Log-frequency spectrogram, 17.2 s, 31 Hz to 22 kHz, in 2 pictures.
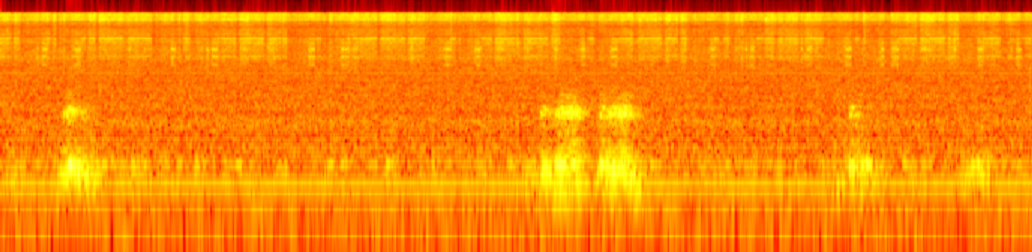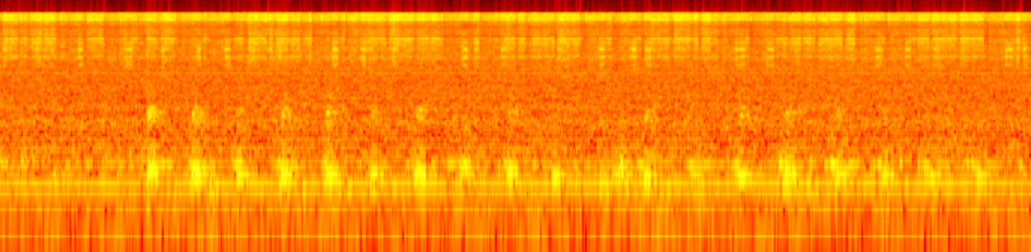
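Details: Fetal heartbeat on a fetal heart monitor Doppler, rapid and regular at about 135 a minute, mixed with thumps from the baby girl's kicks and movements and a steady hum.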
